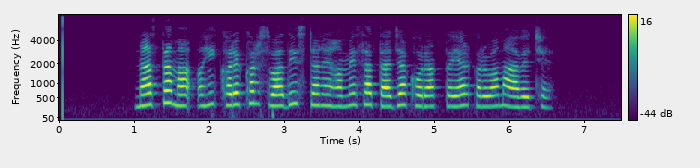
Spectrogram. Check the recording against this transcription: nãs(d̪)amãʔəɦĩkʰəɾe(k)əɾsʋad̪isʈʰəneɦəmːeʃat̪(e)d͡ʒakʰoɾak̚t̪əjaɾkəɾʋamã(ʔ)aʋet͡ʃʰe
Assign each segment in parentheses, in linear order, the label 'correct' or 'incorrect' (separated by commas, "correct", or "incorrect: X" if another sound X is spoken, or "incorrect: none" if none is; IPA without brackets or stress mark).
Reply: incorrect: t̪, incorrect: kʰ, incorrect: a, incorrect: none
